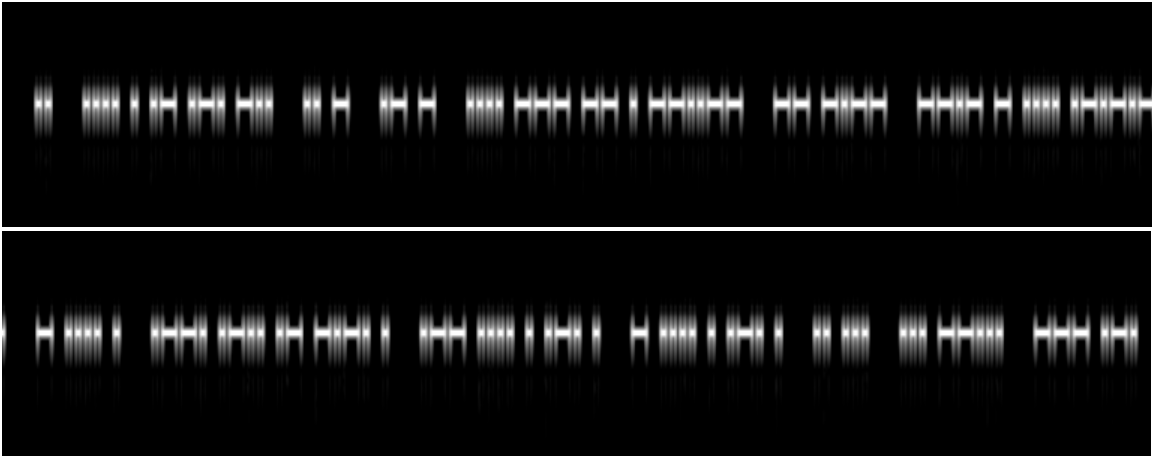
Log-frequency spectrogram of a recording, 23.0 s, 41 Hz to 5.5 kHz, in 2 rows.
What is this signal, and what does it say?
Morse code, heard as a keyed tone, about 25 wpm, 600 Hz. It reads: I HEARD IT AT HOME, MY QTH. THE PLACE WHERE THERE IS S7 OR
